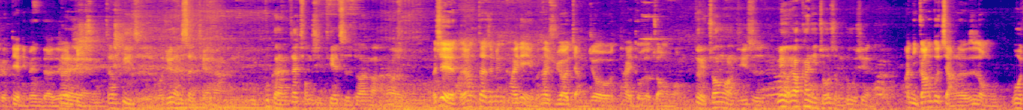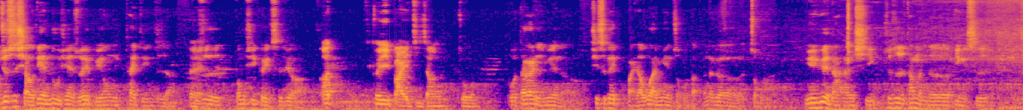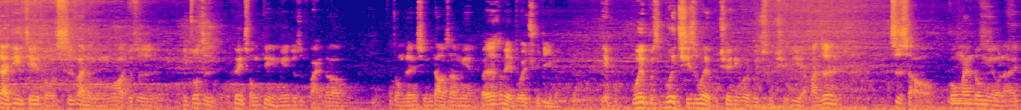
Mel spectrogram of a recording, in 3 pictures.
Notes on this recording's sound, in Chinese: 錄音當天，我們在河內市中心還劍湖附近的一家小吃攤，錄到老闆娘來趕人為止，之後轉移陣地到另一家咖啡店，遇到了河內十多年來最大的一次暴雨，市區大淹水，在咖啡店雖然也有繼續錄音，可是收音效果極差，比之前的更爛，就不方便播出了。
